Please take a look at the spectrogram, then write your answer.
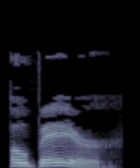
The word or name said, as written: obeyer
